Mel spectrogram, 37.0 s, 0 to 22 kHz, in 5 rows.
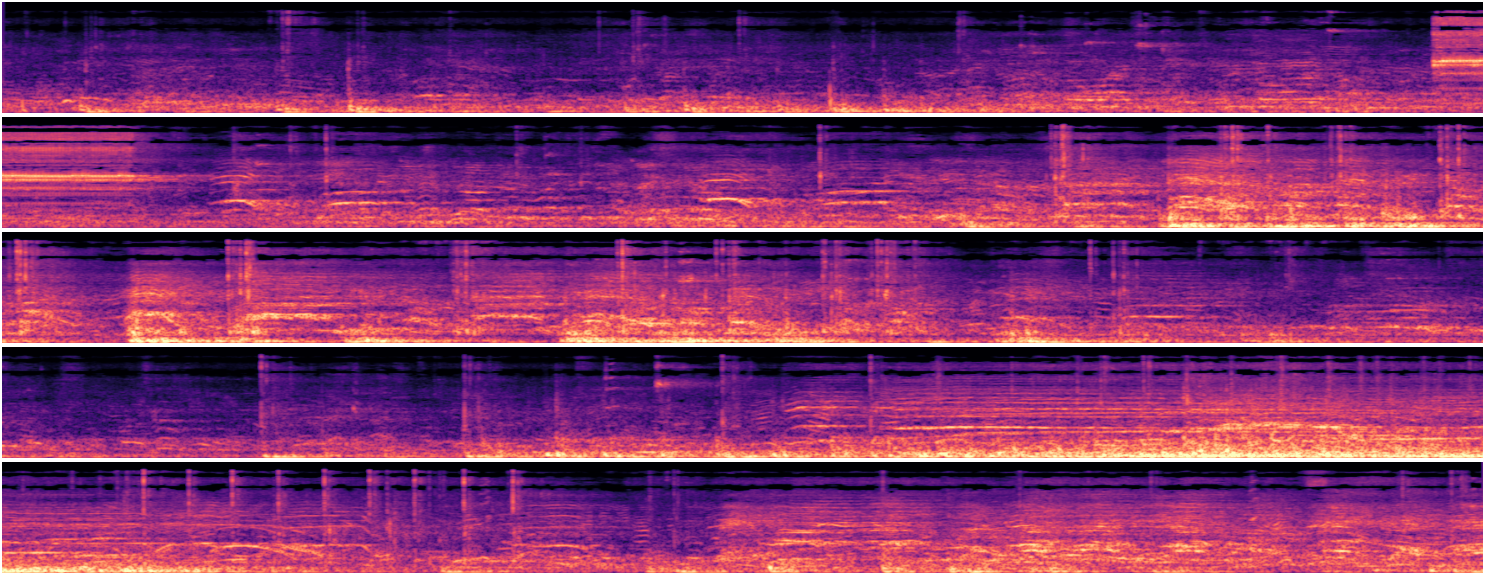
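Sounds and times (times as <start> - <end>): crowd voices and shouting: 0.0 - 37.0
scoreboard buzzer: 7.2 - 8.4.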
